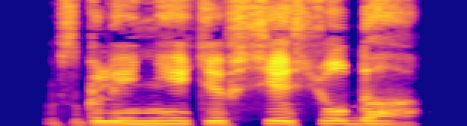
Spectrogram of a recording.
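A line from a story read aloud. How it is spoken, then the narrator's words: Whisper. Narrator (Russian): прошептал он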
